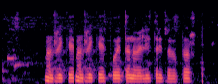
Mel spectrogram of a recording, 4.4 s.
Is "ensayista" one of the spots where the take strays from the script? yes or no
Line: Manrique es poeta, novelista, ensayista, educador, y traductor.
yes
